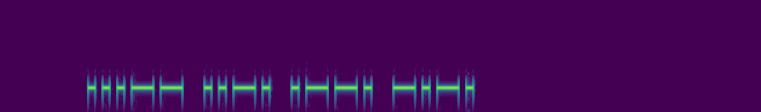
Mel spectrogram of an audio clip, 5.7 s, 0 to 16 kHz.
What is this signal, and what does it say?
Morse code, heard as a keyed tone, about 22 wpm, 700 Hz. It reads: 3FPC
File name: practice / 22wpm / Four Letter-Number Combinations - 22wpm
